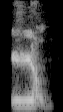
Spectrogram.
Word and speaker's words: long: Le G généralement, par contre, est une lettre muette. So the G is usually muted. Donc, par exemple, en rang, in line, being in line, long.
